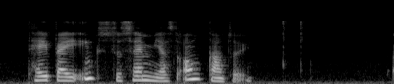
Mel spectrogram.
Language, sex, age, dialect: Faroese, female, 36-60, Suðurstreymoy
